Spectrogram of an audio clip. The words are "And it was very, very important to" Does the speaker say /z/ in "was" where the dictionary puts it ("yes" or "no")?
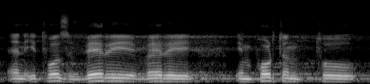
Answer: yes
